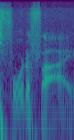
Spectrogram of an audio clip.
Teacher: the first syllable is accented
